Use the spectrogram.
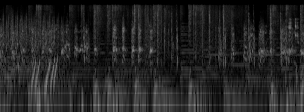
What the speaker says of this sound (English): Let's pick up some chickens.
